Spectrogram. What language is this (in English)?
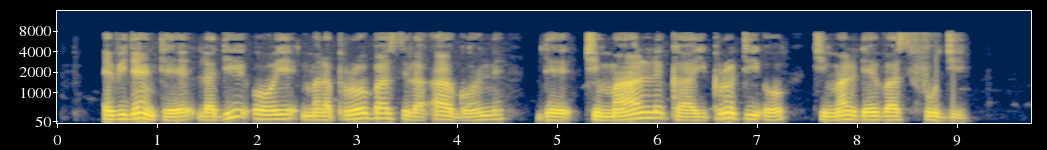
Esperanto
